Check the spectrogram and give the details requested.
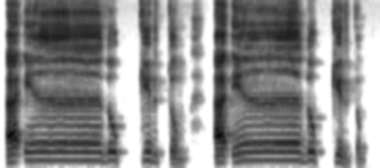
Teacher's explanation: അവിടെ ഇഖ്ഫ ആണ്, നൂനിനെ അവ്യക്തമാക്കി ഉച്ചരിക്കും.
